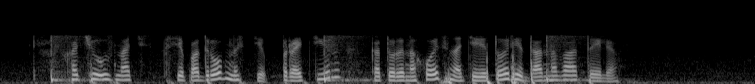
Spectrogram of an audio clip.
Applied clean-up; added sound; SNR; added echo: none; Snare drum; 13 dB; none.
